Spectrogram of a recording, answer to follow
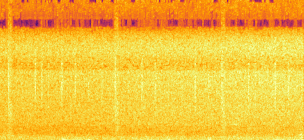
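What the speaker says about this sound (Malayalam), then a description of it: "വെള്ളച്ചാട്ടം എത്തിയിരിക്കുന്നു" A waterfall pours with a dense, steady roar that fills the whole scene, loud and close with no break, and no voices are heard over it.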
